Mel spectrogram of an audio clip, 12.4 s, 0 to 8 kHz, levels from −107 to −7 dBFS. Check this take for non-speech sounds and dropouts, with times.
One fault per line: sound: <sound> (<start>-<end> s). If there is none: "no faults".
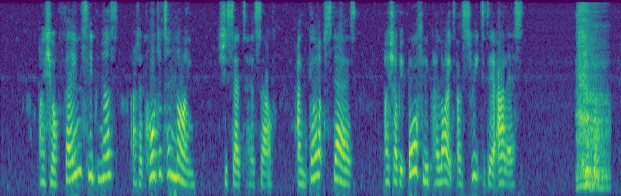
sound: laugh (11.5-12.2 s)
